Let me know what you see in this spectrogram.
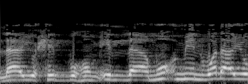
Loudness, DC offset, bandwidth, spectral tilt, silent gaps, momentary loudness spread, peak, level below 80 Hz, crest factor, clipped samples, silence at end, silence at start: -16 LUFS; under 0.1%; 7.2 kHz; -3.5 dB/octave; none; 3 LU; -4 dBFS; -62 dBFS; 12 dB; under 0.1%; 0 s; 0 s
